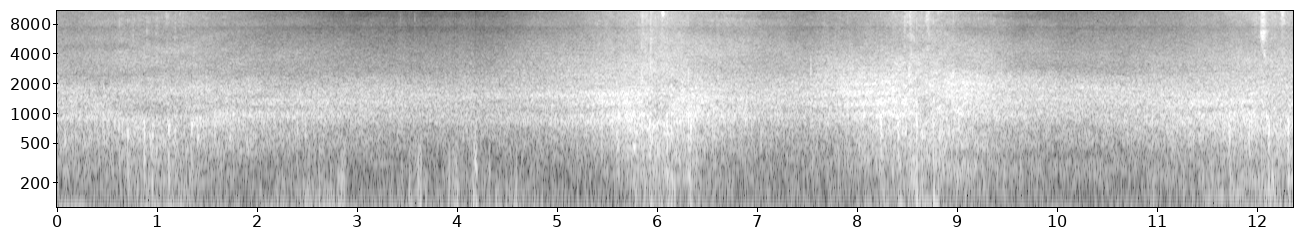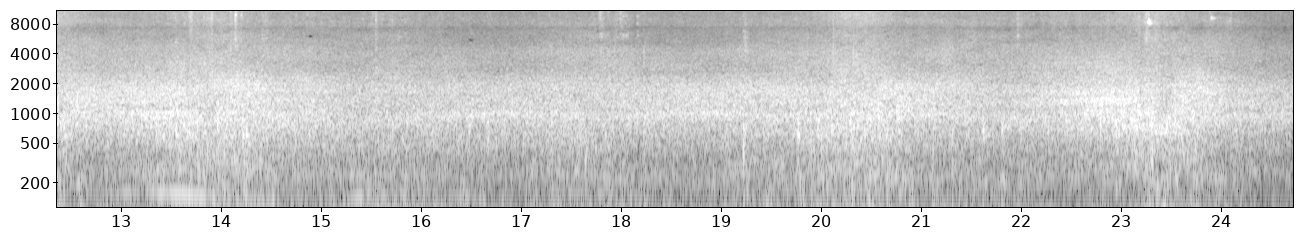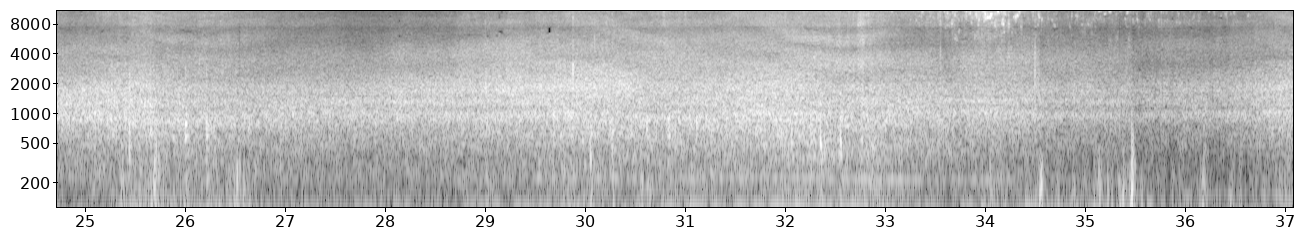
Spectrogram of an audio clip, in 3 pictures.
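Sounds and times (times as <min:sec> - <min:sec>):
city traffic noise: 0:00.0 - 0:37.0.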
